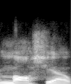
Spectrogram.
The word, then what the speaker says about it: Martial: Yeah, it's probably taking go Martial with a silent T.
